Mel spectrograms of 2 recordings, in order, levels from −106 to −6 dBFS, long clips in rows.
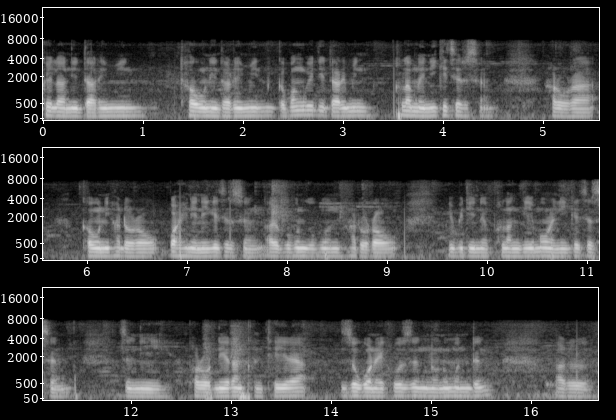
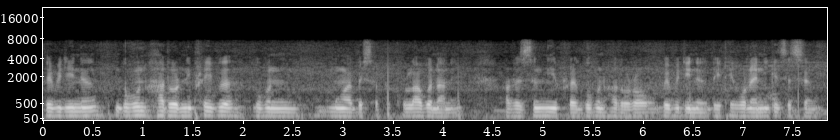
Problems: constant background noise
